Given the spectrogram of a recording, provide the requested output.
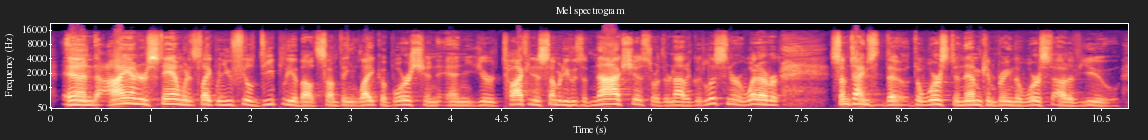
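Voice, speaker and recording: A man talks at a very fast pace in a high voice. His tone is animated and his intonation lively. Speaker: pro-life speaker and teacher. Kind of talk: church class talk.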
